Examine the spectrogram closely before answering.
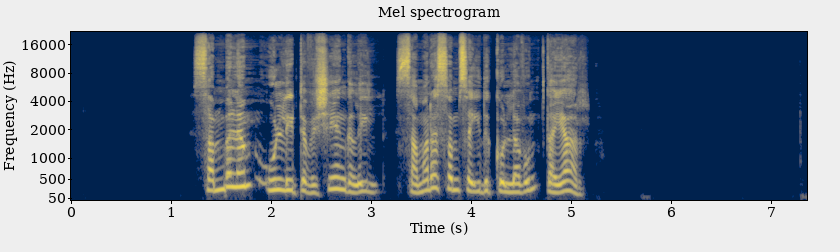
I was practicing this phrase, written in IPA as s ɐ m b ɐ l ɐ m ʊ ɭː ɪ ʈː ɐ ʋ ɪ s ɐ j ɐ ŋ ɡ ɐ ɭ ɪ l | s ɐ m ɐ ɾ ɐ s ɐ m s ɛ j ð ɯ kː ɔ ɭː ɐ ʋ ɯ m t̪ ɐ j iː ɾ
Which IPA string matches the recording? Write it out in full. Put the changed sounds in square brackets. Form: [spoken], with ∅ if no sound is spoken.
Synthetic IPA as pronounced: s ɐ m b ɐ l ɐ m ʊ ɭː ɪ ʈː ɐ ʋ ɪ [ʂ] ɐ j ɐ ŋ ɡ ɐ ɭ ɪ l | s ɐ m ɐ ɾ ɐ s ɐ m s ɛ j ð ɯ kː ɔ ɭː ɐ ʋ ɯ m t̪ ɐ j [aː] ɾ

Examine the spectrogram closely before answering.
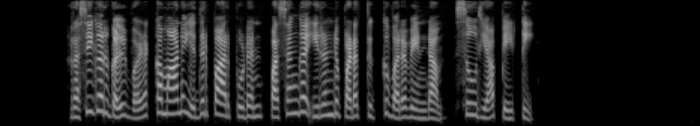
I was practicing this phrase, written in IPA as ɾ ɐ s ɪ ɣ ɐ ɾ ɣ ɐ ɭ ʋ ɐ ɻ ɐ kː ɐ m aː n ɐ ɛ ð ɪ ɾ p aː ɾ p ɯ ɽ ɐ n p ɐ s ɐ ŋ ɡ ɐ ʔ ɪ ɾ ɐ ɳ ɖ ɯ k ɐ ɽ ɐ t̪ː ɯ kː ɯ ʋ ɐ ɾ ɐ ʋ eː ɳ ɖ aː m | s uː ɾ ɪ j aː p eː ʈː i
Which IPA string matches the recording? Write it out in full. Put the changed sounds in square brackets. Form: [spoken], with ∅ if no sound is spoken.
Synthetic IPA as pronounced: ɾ ɐ s ɪ ɣ ɐ ɾ ɣ ɐ ɭ ʋ ɐ ɻ ɐ kː ɐ m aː n ɐ ɛ ð ɪ ɾ p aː ɾ p ɯ ɽ ɐ n p ɐ s ɐ ŋ ɡ ɐ ʔ ɪ ɾ ɐ ɳ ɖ ɯ [p] ɐ ɽ ɐ t̪ː ɯ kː ɯ ʋ ɐ ɾ ɐ ʋ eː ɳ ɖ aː m | s uː ɾ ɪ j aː p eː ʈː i

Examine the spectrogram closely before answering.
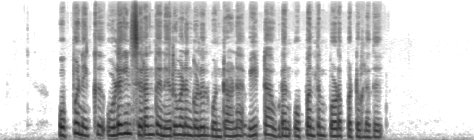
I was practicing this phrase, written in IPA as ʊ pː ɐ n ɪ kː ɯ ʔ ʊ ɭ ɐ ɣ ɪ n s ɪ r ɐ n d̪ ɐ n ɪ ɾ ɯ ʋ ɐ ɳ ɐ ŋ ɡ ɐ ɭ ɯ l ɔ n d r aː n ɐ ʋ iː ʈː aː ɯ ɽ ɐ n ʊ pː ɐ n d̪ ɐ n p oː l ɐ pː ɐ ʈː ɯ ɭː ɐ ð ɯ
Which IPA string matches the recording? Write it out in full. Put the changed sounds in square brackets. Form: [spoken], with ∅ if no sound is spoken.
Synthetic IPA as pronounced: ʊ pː ɐ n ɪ kː ɯ ʔ ʊ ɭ ɐ ɣ ɪ n s ɪ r ɐ n d̪ ɐ n ɪ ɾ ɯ ʋ ɐ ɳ ɐ ŋ ɡ ɐ ɭ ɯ l ɔ n d r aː n ɐ ʋ iː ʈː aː ɯ ɽ ɐ n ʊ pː ɐ n d̪ ɐ [m] p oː [ɽ] ɐ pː ɐ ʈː ɯ ɭː ɐ ð ɯ

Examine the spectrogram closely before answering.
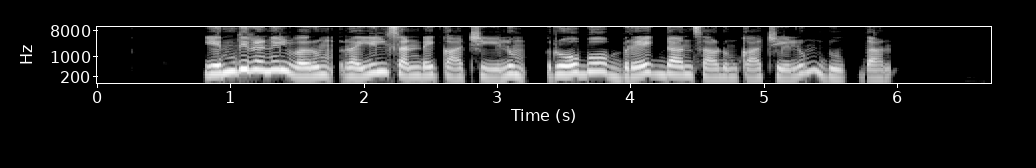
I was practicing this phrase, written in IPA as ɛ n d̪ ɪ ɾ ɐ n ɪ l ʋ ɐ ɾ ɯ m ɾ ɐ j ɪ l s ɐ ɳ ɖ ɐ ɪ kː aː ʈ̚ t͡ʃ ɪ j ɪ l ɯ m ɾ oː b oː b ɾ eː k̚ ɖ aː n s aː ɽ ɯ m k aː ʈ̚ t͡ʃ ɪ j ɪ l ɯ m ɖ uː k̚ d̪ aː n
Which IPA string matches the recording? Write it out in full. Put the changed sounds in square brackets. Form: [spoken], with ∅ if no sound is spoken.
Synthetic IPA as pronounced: ɛ n d̪ ɪ ɾ ɐ n ɪ l ʋ ɐ ɾ ɯ m ɾ ɐ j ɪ l s ɐ ɳ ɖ ɐ ɪ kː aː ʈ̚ t͡ʃ ɪ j ɪ l ɯ m ɾ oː b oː b ɾ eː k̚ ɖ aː n s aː ɽ ɯ m k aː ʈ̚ t͡ʃ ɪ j ɪ l ɯ m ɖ uː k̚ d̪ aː n

